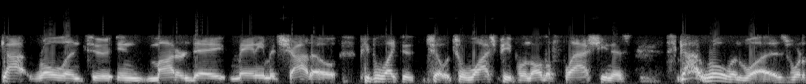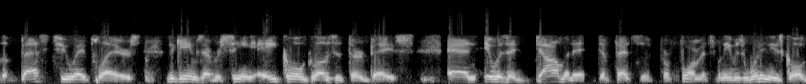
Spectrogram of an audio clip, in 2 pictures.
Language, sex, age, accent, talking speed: English, male, 40-59, American, 195 wpm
